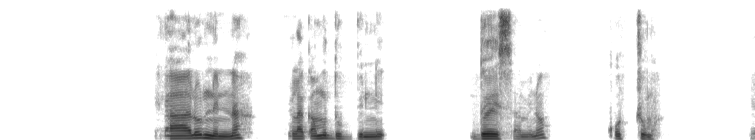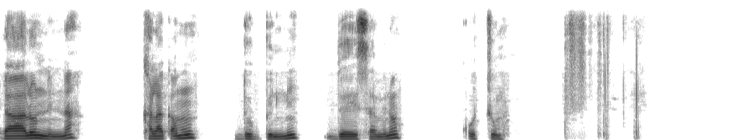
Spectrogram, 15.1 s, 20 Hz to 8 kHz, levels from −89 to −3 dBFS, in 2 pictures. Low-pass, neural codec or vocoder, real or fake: 7.2 kHz; none; real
